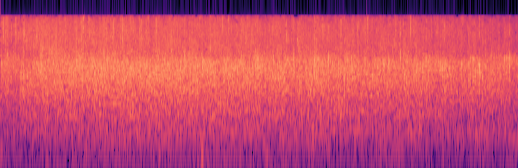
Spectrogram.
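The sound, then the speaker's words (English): A steady wash of audience applause fills the whole stretch, many hands clapping at once in a dense, even roar that neither builds nor fades, with no voices rising above it, as the audience applauds a speaker's introduction again so it can be fixed in the edit. “if you could applaud again, we'll fix it in the edit.”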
